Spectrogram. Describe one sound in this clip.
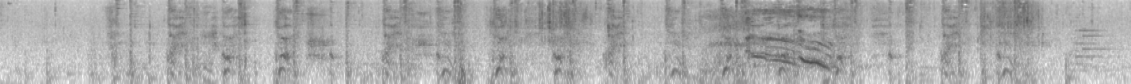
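Blows thud and scuffle in a struggle.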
